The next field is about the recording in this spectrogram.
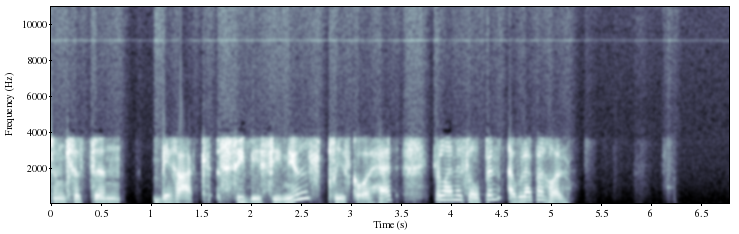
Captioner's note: speaking French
